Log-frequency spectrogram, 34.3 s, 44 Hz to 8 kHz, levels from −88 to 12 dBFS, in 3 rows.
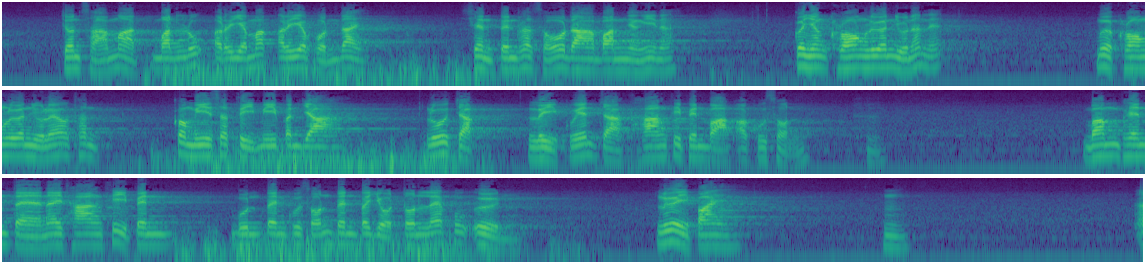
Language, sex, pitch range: Thai, male, 120-135 Hz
